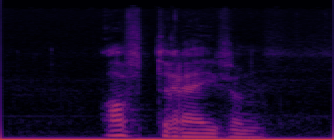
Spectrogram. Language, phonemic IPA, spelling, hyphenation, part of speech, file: Dutch, /ˈɑfˌdrɛi̯.və(n)/, afdrijven, af‧drij‧ven, verb, Nl-afdrijven.ogg
- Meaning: 1. to float away, to float off 2. to get lost in thought 3. to expel, force out 4. to refine, to purify 5. to remove from or leave the womb or birth canal; e.g. to void, to abort, to miscarry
